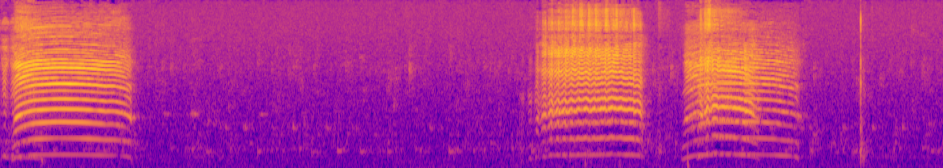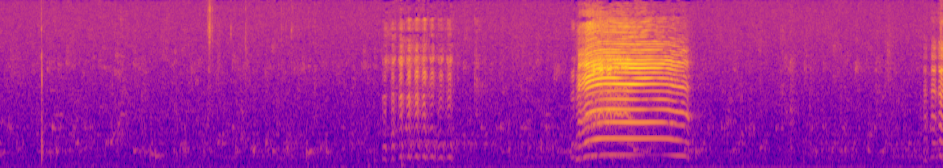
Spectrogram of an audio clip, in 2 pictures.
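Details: Bleating from sheep, ewes and lambs, comes in short bursts: a loud wavering call, a close pair of bleats around six to eight seconds, a fainter distant one, then another strong bleat, with quiet pauses between.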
